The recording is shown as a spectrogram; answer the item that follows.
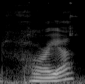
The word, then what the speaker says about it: Freya: shape-shifted none other than forya actually pronounce Freya here but that was it's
